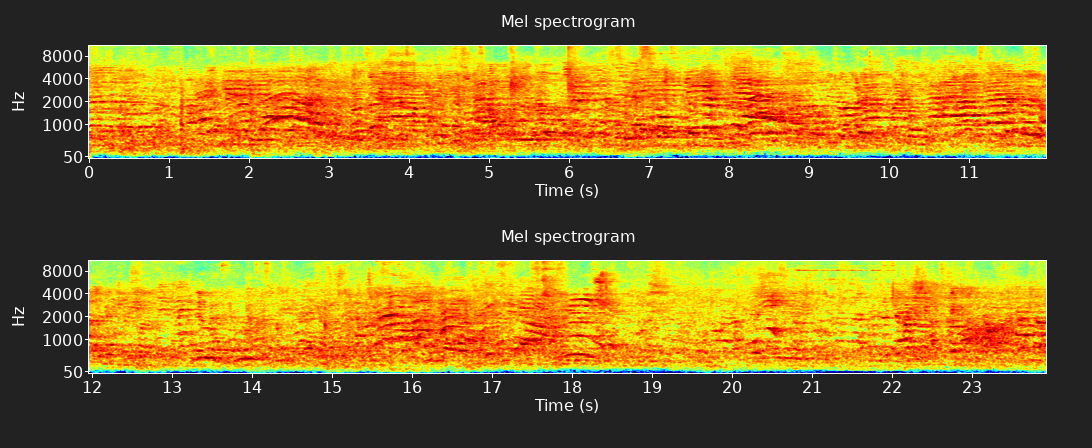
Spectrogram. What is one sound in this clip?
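A large choir of young people sings together in an echoing hall.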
